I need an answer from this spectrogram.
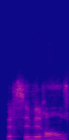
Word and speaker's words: Persévérance: En février dernier, il y a eu l'arrivée sur Mars du rover Persévérance, je le prononce à la française, qui constitue une étape importante dans l'exploration de la planète Mars.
